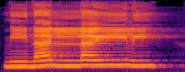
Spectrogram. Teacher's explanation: lai ada harfulin sebab ada ya sukun sebelumnya baris fathah, dibacanya lembut atau lunak.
